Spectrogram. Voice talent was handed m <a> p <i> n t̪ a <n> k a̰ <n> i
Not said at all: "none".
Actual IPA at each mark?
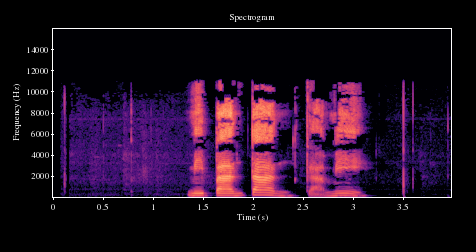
i, a, n, m

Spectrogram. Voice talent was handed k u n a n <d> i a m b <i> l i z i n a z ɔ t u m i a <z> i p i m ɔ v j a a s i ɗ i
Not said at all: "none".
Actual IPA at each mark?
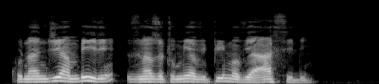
d͡ʒ, i, v

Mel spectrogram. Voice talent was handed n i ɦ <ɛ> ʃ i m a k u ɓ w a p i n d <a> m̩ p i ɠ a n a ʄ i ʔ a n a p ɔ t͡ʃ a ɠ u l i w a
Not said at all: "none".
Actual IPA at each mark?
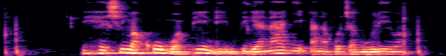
ɛ, i

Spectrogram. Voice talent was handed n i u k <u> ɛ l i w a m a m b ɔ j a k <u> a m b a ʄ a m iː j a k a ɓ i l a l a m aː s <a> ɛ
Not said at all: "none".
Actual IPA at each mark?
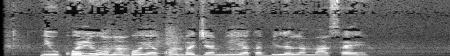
w, w, a

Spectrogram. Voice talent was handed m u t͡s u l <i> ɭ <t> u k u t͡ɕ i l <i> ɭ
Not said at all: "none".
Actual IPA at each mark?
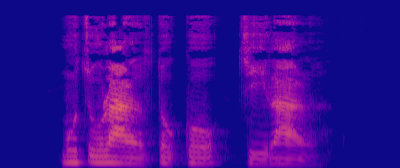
a, t, a

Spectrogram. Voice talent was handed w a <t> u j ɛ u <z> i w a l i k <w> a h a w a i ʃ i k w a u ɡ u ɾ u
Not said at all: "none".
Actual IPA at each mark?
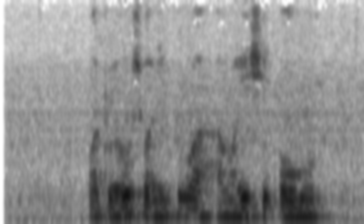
t, s, u

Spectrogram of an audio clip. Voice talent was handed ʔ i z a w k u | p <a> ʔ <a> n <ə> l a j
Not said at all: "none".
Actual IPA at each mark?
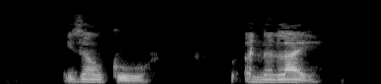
ə, ə, ə

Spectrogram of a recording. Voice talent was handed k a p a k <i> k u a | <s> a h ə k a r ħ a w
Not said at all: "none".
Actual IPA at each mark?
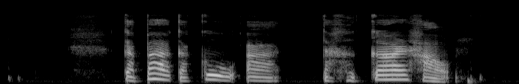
a, t

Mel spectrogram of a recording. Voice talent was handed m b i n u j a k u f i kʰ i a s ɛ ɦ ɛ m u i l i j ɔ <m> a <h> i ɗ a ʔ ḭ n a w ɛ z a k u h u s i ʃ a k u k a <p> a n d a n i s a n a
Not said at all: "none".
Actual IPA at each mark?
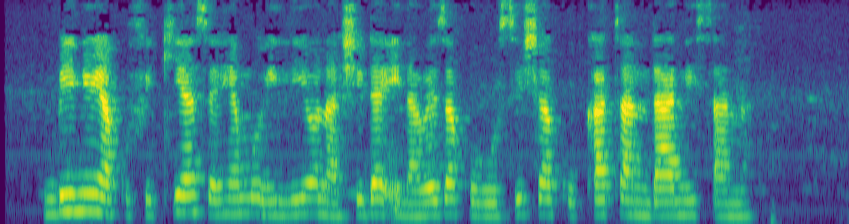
n, ʃ, t

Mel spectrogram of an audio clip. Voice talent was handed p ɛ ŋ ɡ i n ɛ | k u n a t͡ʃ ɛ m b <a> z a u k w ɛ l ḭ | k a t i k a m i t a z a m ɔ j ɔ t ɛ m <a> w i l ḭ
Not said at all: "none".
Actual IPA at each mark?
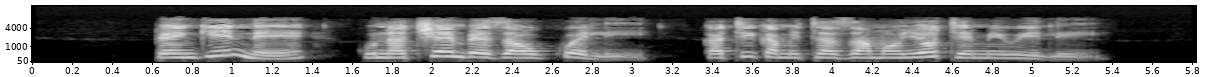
ɛ, i

